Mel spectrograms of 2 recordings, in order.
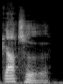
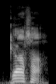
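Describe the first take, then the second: First: The word ends in a full er sound. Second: The word ends in a short ah sound. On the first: "if you're doing it purely phonetically" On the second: "almost like it ends in an A other rather than an er"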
